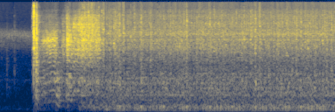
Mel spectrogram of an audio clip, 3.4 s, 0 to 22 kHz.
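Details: 1970 Ford Mustang V8, just revived after years abandoned: quick catch then an even, steady cold idle with no knocks or ticks, 55 psi oil pressure at cold idle; healthy engine.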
